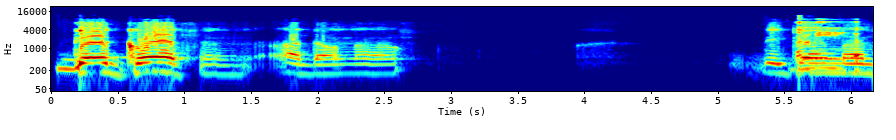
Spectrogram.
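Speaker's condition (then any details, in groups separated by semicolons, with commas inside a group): Cerebral palsy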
